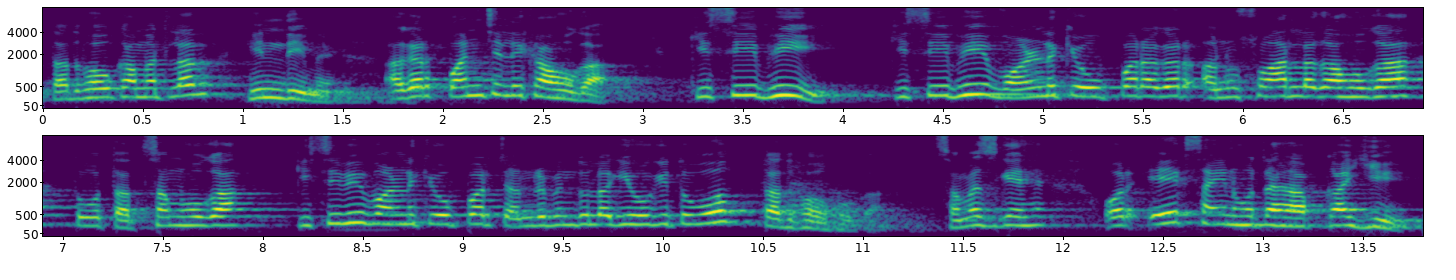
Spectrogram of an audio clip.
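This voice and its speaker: A man teaching a grammar lesson. He asks the class short repeated questions and answers them himself. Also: very high voice.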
